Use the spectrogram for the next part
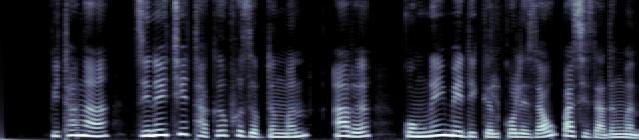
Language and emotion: Bodo, neutral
